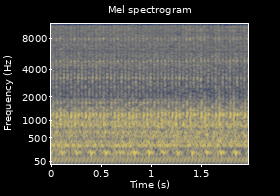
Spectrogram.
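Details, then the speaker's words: 2004 VW Touran 2.0 TDI 136 hp AZV diesel, after replacing leaking tandem pump that let fuel system lose prime: steady idle clatter, stable speed, no hunting or abnormal vibration; normal idle. "ralenti plus du tout d' F le régime est stable il y a pas de vibration anormale voyez la différence"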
